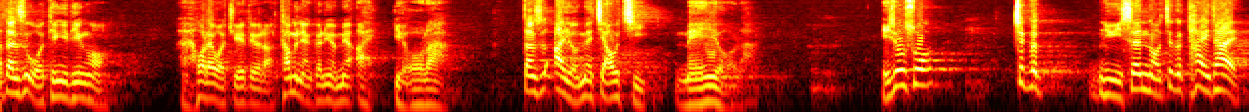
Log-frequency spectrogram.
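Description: A male preacher, telling a humorous story in a sermon in an animated, conversational way, full of "ah" and "oh" fillers. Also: medium pitch, long reverb tail.

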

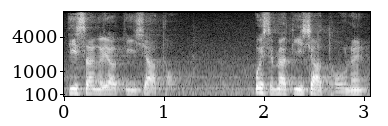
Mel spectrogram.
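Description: A man's voice: medium pitch, brisk, a little hiss or hum. A middle-aged man with a Taiwanese Mandarin accent preaching a sermon. He tells stories with many fillers and slips into Taiwanese.

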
